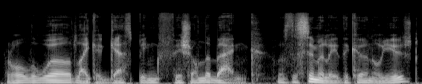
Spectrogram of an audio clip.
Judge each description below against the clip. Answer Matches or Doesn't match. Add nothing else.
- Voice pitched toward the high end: Doesn't match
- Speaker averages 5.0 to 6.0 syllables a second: Matches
